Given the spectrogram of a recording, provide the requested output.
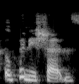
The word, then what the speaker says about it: Upanishad: I want to make sure that I'm saying this right. Upanishad? – Yeah, Upanishads.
